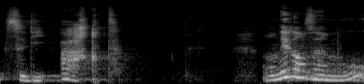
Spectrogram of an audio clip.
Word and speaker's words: acht: Et EN à la fin, qu'on retrouve souvent à la fin des verbes et qui se prononce EN. Le nombre 8 se dit acht.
